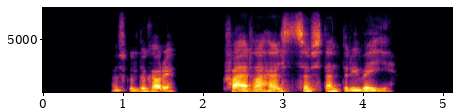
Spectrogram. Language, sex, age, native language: Icelandic, male, 50-59, Icelandic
